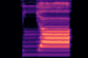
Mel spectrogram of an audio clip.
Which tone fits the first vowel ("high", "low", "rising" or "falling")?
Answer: high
